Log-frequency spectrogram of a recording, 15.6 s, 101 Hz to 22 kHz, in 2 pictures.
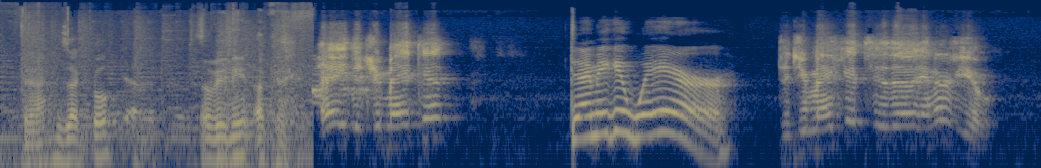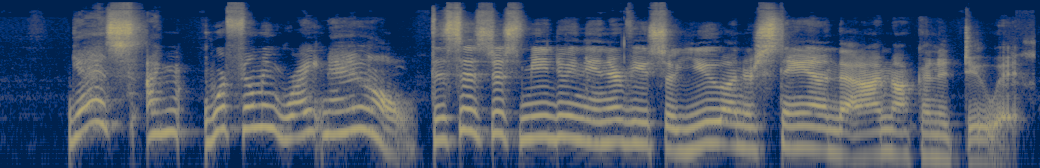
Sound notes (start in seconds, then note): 3.2 on phone; 6.1 on phone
